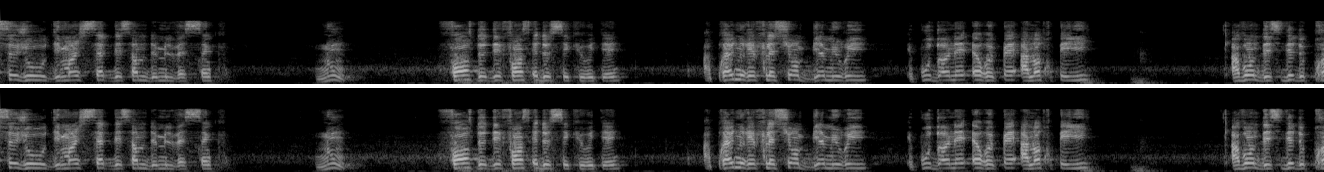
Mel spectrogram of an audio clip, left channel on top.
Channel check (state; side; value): normal; both; correlation 0.87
